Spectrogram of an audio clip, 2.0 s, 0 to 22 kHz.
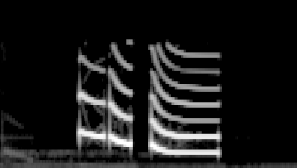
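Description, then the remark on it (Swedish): A small robot chirps out two quick electronic blips, bright warbling beeps that sweep downward in pitch, one right after the other, over a faint steady hum. “Så ingen av er eh, tycker att det är någonting annat än eh, outgrundligt gulligt att han blippar runt och piper som R2D2?”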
